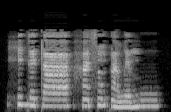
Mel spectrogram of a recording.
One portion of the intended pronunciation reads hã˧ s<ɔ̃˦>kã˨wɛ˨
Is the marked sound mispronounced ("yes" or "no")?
no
